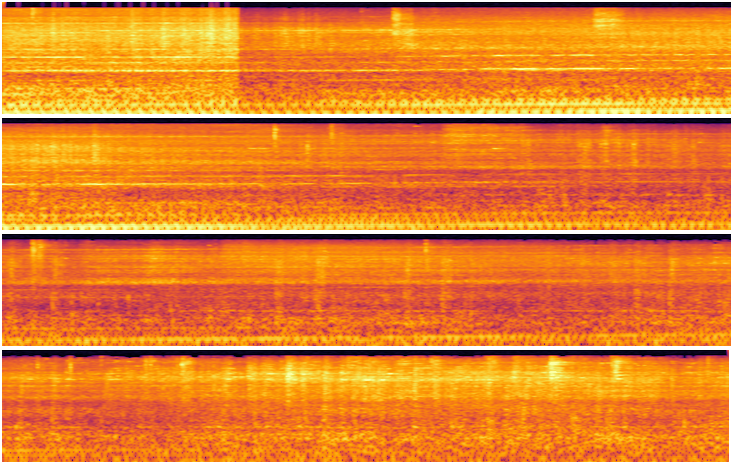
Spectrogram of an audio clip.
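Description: A metre-gauge diesel passenger train pulling out. A loud blast of its horn cuts off about two seconds in. The locomotive's heavy low rumble carries on under a slowly rising whine, with the wheels clattering over the rails and gradually fading.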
